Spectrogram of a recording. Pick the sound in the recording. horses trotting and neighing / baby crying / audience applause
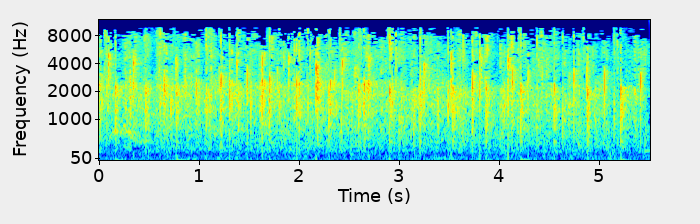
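audience applause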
